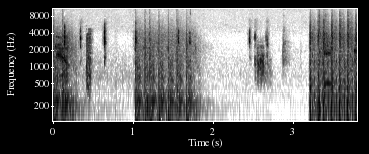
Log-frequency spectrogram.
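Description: An MTLB armored vehicle fires its mounted gun in Squad, heard as several loud rapid automatic bursts, close by, separated by short pauses.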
